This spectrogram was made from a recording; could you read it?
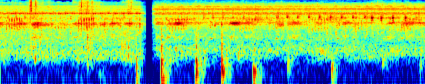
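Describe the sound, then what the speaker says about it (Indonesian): Katak polontong frogs croak at night, soft repeated calls over a dense, steady chorus of insects, with a brief dropout partway through and no talking. "Katak polontong."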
